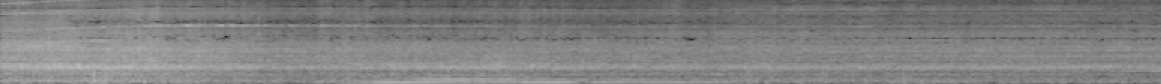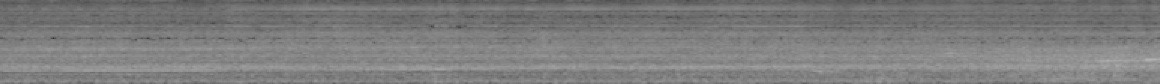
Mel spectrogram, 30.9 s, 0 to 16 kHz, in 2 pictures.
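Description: Pratt & Whitney PT6 turboprop engine of a Quest Kodiak spooling up during start: its turbine whine rises over the first couple of seconds, then holds as a steady high whine as the engine settles at idle with the propeller turning.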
